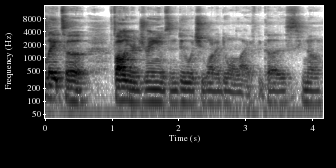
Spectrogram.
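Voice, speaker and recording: Somewhat breathy, a man talks at a moderate pace amid audible room echo. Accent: American. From Virginia. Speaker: podcast host. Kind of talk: casual monologue. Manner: halting.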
